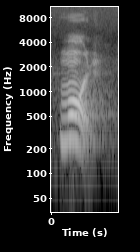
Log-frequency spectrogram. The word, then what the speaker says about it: more: And the next one more, here E is silent.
